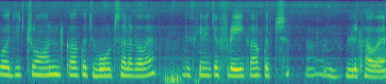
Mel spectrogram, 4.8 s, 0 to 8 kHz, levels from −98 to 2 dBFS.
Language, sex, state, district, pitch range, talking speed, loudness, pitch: Hindi, female, Haryana, Rohtak, 200-230 Hz, 200 wpm, -16 LUFS, 215 Hz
